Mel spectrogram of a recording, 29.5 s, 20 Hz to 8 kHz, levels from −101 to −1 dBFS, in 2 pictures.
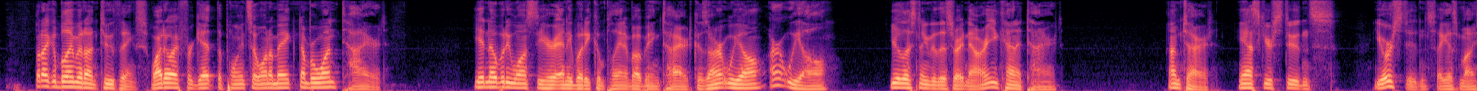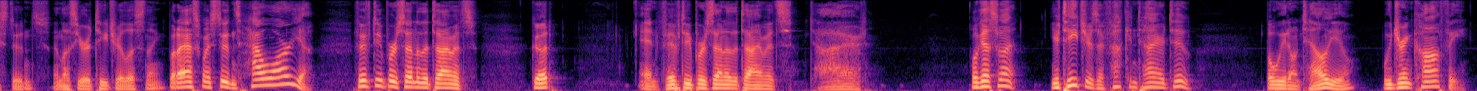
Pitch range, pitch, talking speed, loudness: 100-150 Hz, 125 Hz, 215 wpm, -20 LUFS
